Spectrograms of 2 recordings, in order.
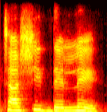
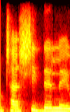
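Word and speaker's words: བཀྲ་ཤིས་བདེ་ལེགས: Or like when you say tashit dele, right? Our greeting that you guys already know, tashit dele. We will see the spelling of it in a minute, but it is spelled with a ka, la dembule ka, and it's not lek.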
